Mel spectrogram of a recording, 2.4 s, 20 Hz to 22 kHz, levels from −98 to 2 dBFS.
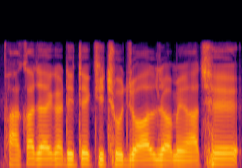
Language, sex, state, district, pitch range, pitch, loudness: Bengali, male, West Bengal, Cooch Behar, 115-130 Hz, 125 Hz, -14 LUFS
